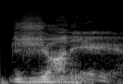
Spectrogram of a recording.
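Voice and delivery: breathy whisper up close; creepy whisper. Retold or imitated. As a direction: whisper right into his face. Teacher leaning close, bad breath.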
